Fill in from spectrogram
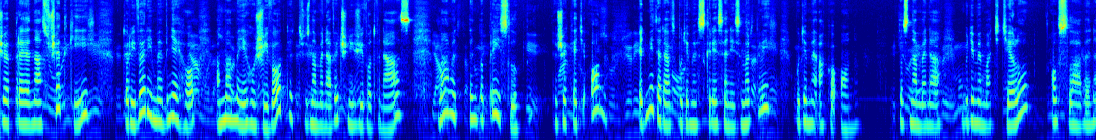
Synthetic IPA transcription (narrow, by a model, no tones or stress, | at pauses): ʒɛpɾɛnaːsfʃɛt̪kiːx | kt̪ɔɾiːʋɛɾiːmɛvɲɛɦɔamaːmɛjɛɦɔʒiʋɔt̪t͡ʃɔznamɛnaːʋɛt͡ʃniːʒiʋɔd̪ʋnaːsmaːmɛt̪ɛnt̪ɔpɾiːslup̚ | ʒɛkɛɟɔnkɛɟmit̪ɛɾazbuɟɛmɛfskɾɪɛsɛniːzmr̩t̪ʋiːxb̥uɟɛmɛʔakɔʔɔn | t̪ɔznamɛnaːbuɟɛmɛmaɟcɛlɔ | ɔslaːʋɛnɛː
